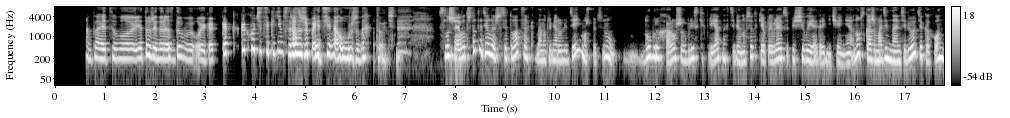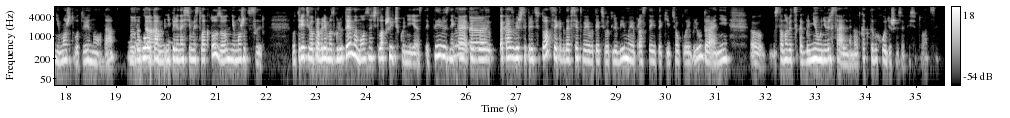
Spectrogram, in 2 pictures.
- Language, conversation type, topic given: Russian, podcast, Как из простых ингредиентов приготовить ужин, который будто обнимает?
- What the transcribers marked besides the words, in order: chuckle; other noise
